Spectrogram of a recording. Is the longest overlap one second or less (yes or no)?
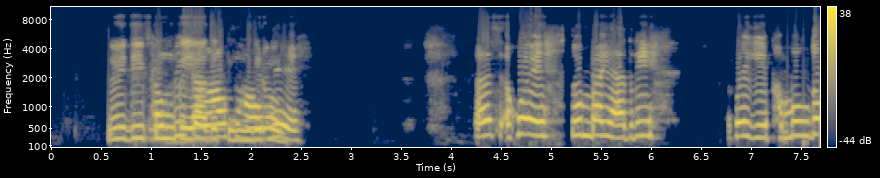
no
